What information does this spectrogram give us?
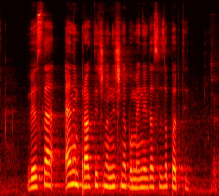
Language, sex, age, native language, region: Slovenian, female, 30-49, Slovenian, Savinja region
